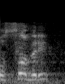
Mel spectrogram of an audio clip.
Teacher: فالباء ساكنة بعد المستعلي المطبق فلا بد من الحفاظ على ترقيقها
